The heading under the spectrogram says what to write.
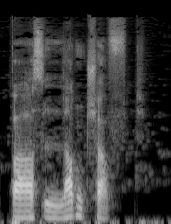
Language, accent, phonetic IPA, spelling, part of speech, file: German, Switzerland, [ˌbaːzl̩ˈlantʃaft], Basel-Landschaft, proper noun, De-Basel-Landschaft.ogg
- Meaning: Basel-Landschaft, Basel-Country (a canton of Switzerland)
